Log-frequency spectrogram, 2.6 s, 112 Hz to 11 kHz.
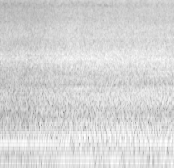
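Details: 1957 Ford Thunderbird, 312 Y-block, 86,000 miles, first start after 35 years off the road: a steady, fast, even drone well above normal idle, smoky as trans fluid burns off; owner suspects a vacuum leak, possibly the oil filler neck vent tube.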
